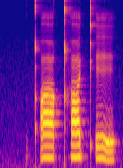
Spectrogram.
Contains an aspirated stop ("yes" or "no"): yes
